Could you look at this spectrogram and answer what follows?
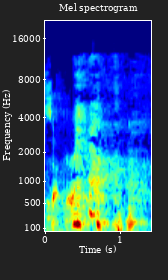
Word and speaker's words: Zucker: where he was like it's okay I would say Zucker because that's what everyone called me is that just like implode your brain of like man I've been saying my name wrong this whole time no because like in my head I feel like it is sucker but like my dad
